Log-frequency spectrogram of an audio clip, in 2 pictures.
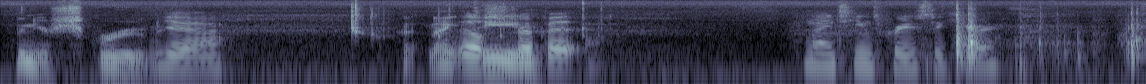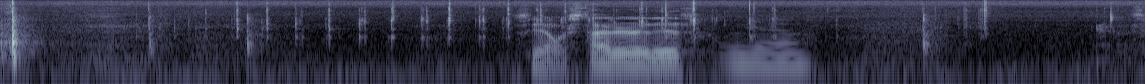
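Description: A metal socket clicks softly in a man's hands.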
